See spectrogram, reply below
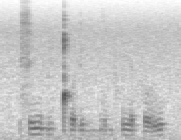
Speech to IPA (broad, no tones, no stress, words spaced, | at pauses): siŋɓiǃʰʊ ɗibɡ͡bubhun ɪhʊŋ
